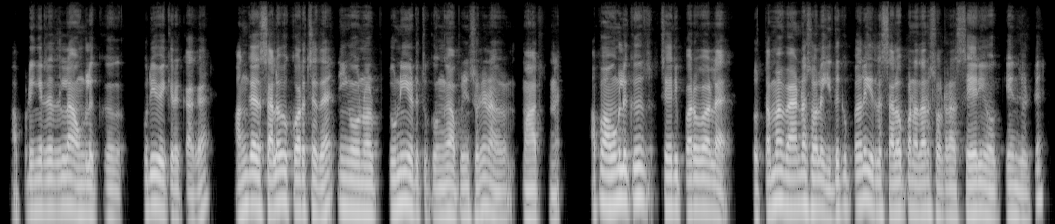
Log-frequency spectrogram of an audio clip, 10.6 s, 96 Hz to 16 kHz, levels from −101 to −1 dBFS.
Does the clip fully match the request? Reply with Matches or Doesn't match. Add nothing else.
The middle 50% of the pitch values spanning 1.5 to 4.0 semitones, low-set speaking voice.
Matches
